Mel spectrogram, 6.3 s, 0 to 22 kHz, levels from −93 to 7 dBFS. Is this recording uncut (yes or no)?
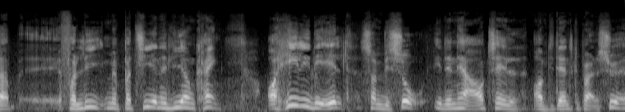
no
